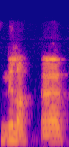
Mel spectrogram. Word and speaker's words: Nila: Hi, I'm Nila. The easy way to pronounce it is like vanilla. That's how I tell everyone. So it's like vanilla, but without the va. So it's just Nila, which means moon in Tamil.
